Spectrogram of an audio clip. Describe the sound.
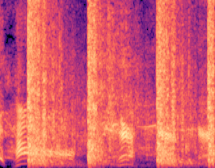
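A person makes rapid, loud mouth-sound gunshots like Yosemite Sam, a quick series of sharp bursty "pew" blasts with breathy, swooping tails, with no other talking.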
